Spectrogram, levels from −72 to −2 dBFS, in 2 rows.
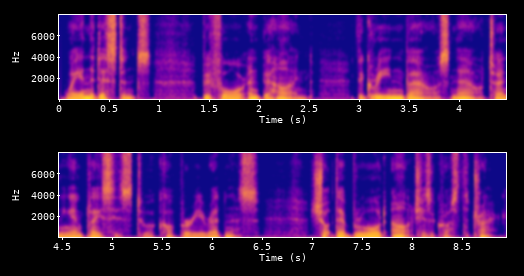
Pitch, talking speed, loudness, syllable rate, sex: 95 Hz, 170 wpm, -18 LUFS, 5.2 syllables/s, male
